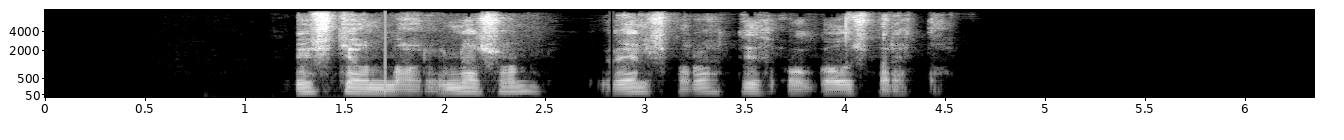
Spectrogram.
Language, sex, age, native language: Icelandic, male, 40-49, Icelandic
